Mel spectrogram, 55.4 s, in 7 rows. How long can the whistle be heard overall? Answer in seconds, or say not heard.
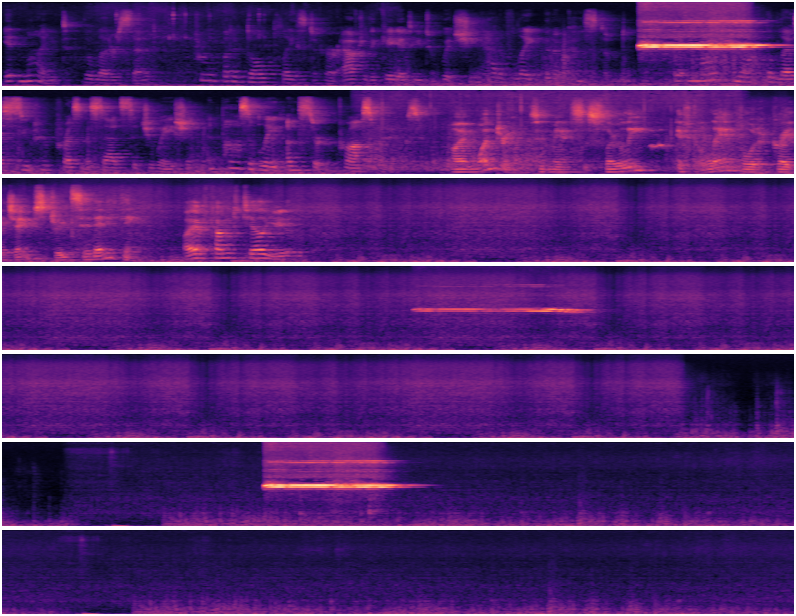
4 s.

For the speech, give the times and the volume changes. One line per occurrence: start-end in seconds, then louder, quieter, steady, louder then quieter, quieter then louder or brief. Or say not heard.
0.0-18.9 louder.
